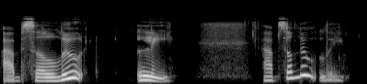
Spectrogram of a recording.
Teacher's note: hold the t because the t and the l are in the same position so you'll just hold it and then release the l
